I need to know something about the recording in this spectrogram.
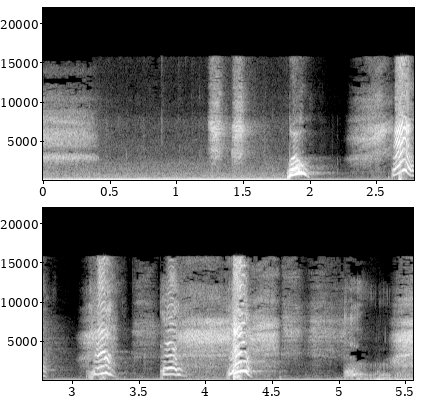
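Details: Chihuahua making odd noises: a quick series of five or six sharp, high yips, each sliding downward, spaced about half a second apart over a steady low electrical hum.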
